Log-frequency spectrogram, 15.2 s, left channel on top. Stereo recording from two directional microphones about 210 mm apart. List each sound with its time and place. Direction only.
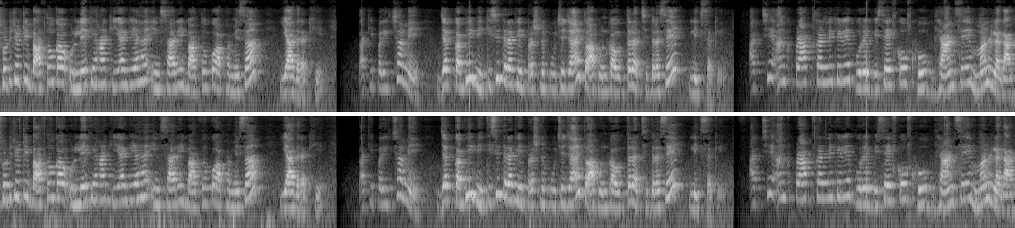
0.0 s a woman's voice: 30° right (ahead or behind)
